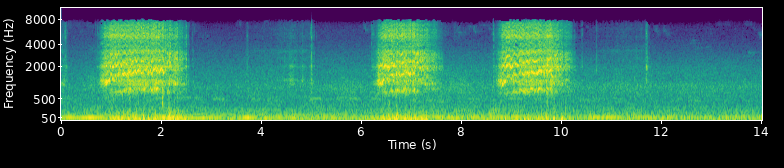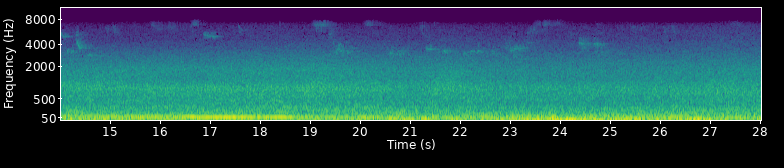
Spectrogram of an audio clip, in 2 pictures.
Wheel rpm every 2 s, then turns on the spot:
80, 50, 0, 80, 90, 20, 0, 0, 0, 0, 0, 0, 0, 0.
2-4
